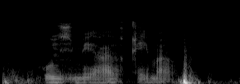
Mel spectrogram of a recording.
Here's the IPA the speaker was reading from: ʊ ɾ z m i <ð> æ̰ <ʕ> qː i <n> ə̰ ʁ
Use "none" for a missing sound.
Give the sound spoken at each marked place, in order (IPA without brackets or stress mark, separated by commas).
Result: ʁ, ð, m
